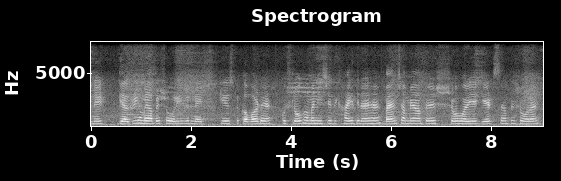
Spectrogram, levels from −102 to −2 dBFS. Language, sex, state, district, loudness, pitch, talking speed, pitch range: Hindi, female, Bihar, Bhagalpur, -18 LUFS, 245 Hz, 245 wpm, 230-250 Hz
